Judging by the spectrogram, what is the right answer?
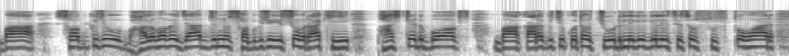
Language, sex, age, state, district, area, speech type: Bengali, male, 30-45, West Bengal, Jhargram, rural, spontaneous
